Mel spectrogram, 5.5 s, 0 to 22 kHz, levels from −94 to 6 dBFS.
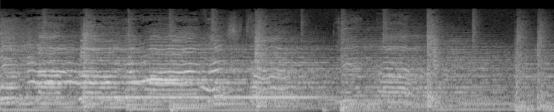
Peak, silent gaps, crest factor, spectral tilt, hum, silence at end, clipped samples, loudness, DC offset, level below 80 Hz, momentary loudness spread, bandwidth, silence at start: -2 dBFS; none; 16 dB; -4.5 dB/octave; none; 0 s; under 0.1%; -16 LUFS; under 0.1%; -36 dBFS; 12 LU; 16 kHz; 0 s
